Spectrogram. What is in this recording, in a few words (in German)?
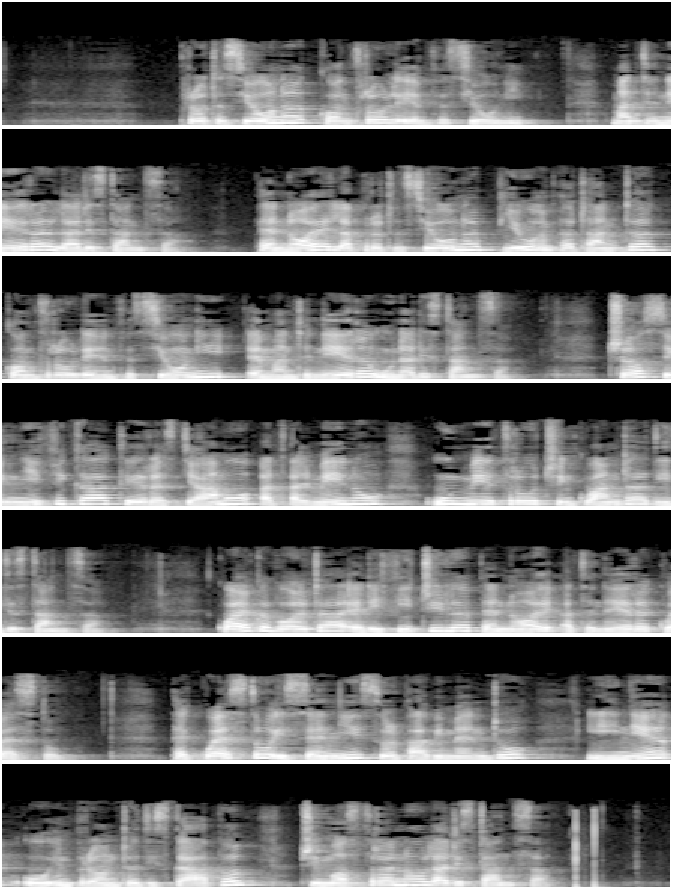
Italienisch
